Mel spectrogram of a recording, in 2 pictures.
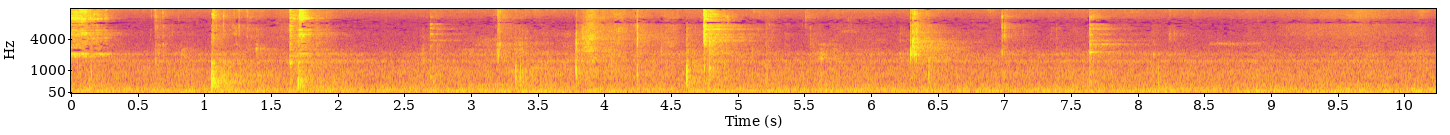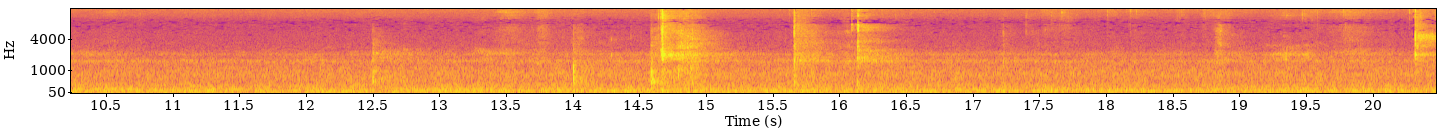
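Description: Metal cutlery clinks and scrapes against a plate.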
